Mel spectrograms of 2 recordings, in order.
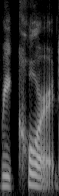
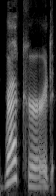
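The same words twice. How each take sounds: First: The stress is on the second syllable. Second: The stress is on the first syllable. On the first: It is used as a verb. "as a verb, we say record" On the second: It is used as a noun. "as a noun, we say record"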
